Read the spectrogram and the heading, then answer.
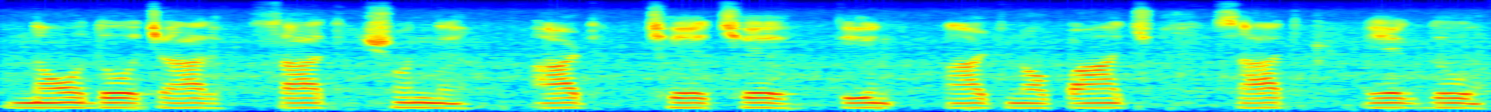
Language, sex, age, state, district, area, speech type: Hindi, male, 30-45, Madhya Pradesh, Harda, urban, read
